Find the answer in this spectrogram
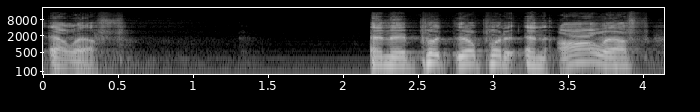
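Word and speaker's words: אלף: It goes back to Aleph, but it's pronounced Elef.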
